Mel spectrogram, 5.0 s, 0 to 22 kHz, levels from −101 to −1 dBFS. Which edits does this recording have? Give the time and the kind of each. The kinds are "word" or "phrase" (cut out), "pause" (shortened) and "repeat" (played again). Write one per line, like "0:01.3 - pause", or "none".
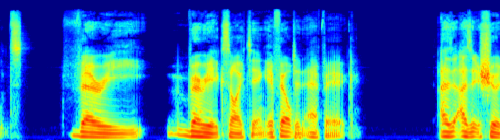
0:01.6 - pause
0:02.9 - phrase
